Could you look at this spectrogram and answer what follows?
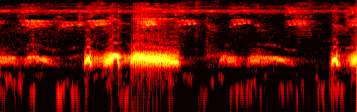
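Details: Female spotted dove calling a male, used as a lure: soft coos give way to a loud phrase of two short notes and a long falling coo, then gentler coos and a fresh phrase beginning.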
